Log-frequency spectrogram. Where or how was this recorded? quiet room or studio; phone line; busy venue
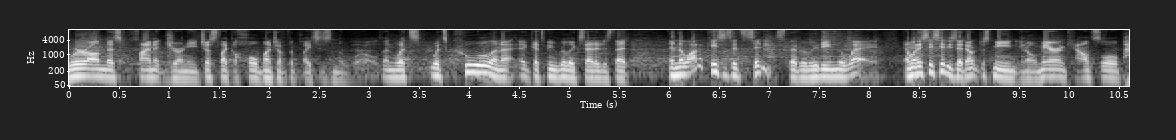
busy venue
